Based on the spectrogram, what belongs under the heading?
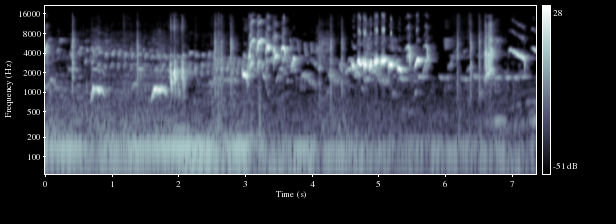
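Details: Wild-origin competition bird, tail over 20 cm, calm and long cared for, singing: a few spaced low whistled notes, then bursts of high chattering and rapid warbled trills with sharp clicks and brief pauses, over faint low hum.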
